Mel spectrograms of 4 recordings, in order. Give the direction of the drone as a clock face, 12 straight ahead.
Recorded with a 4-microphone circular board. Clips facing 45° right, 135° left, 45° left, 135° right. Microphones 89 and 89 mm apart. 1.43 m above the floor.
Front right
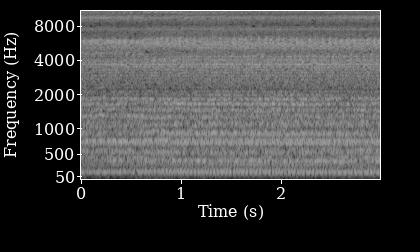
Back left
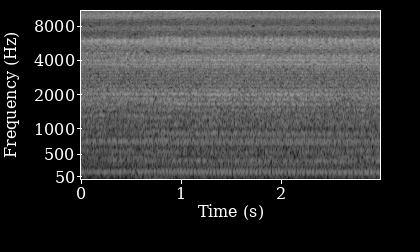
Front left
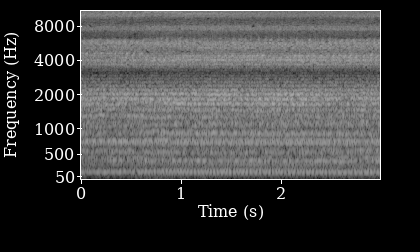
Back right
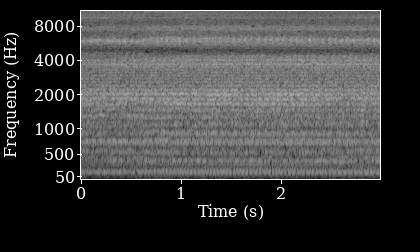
1 o'clock.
